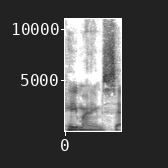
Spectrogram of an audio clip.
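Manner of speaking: ordinary talk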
